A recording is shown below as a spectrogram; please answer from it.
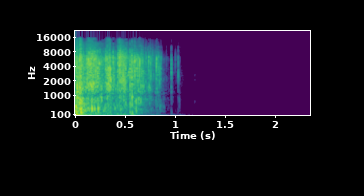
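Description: Glass shattering: a sudden loud crash that dies away within about a second, with a couple of small clinks at the end.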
